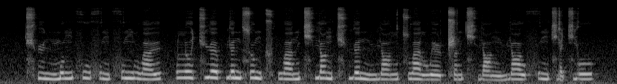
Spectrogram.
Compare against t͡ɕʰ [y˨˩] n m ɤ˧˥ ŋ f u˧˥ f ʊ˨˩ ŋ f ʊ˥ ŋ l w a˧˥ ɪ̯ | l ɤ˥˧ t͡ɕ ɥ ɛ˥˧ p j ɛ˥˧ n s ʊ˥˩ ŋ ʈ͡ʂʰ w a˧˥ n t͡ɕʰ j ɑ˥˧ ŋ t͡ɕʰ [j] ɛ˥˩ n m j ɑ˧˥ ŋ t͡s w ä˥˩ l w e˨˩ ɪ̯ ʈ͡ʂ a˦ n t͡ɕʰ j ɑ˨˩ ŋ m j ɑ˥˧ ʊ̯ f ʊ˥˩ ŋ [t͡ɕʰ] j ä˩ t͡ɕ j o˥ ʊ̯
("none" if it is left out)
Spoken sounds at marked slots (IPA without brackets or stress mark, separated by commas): y˨˩, ɥ, t͡ɕ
